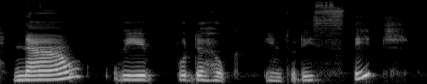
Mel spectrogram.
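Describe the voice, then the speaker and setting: Someone with a non-native accent speaks in a very clean recording with a silent background. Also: woman. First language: not English. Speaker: crochet tutorial creator. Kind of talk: tutorial. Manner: halting.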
